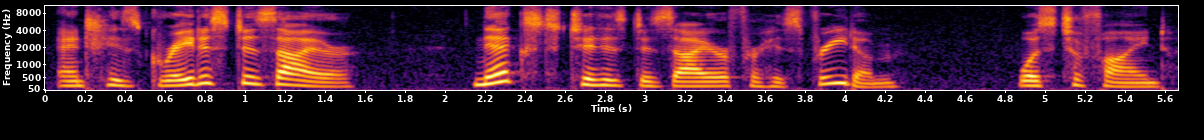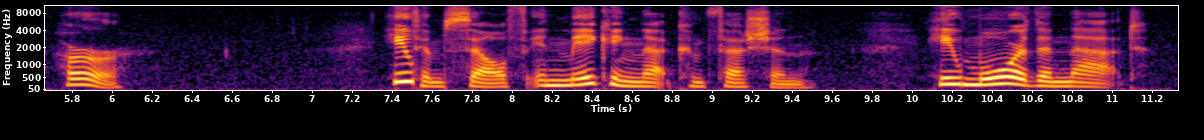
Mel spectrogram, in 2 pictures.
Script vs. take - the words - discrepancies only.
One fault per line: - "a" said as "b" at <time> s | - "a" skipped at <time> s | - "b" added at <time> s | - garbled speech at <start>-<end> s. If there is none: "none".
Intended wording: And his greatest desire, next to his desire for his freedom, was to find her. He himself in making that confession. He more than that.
none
